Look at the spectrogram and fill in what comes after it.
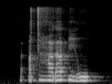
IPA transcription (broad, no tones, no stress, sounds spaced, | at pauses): ʔ ə tˤ ɦ u ɾ ɐ ʔ i w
